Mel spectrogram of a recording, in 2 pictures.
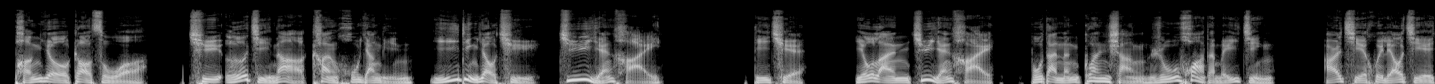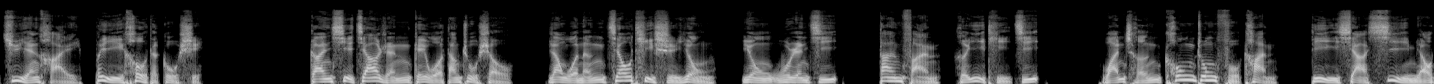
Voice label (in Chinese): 男-电视散文; 居延海解说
